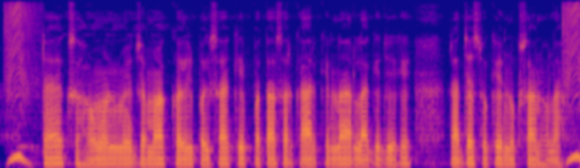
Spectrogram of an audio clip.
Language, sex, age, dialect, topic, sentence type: Bhojpuri, male, 18-24, Southern / Standard, banking, statement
